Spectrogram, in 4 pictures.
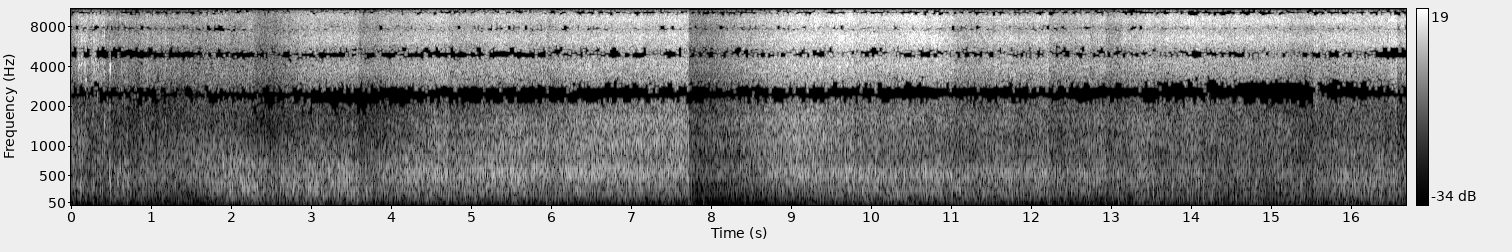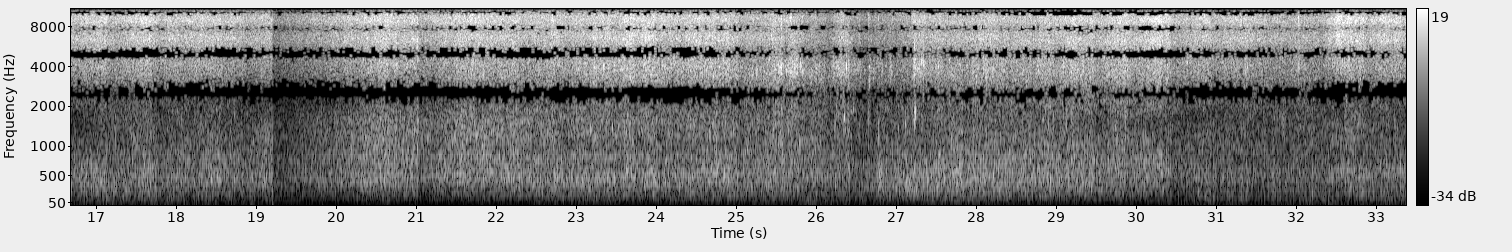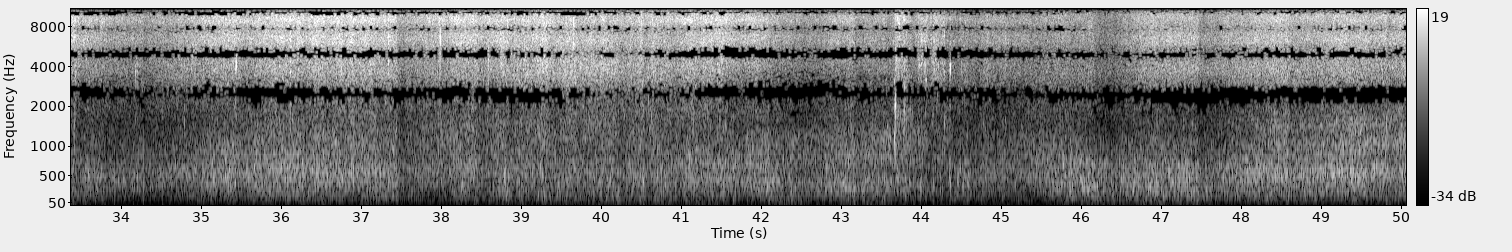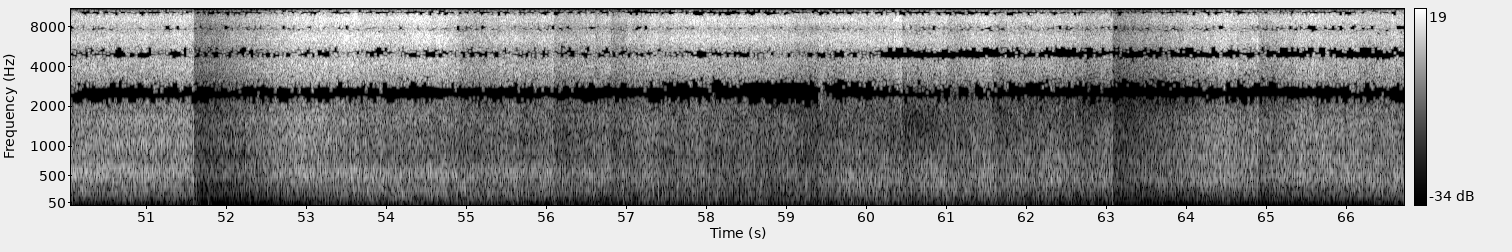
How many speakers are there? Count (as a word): zero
